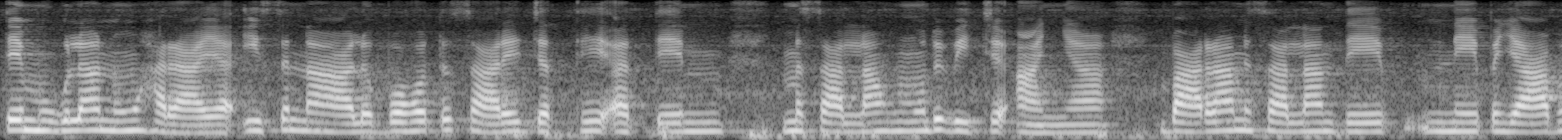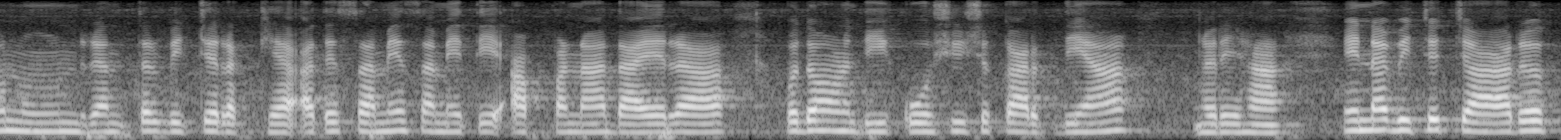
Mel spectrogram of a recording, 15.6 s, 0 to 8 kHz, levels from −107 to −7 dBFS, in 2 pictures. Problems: none marked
